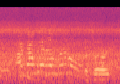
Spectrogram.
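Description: Fast, churning water rushing past a river-rapids ride raft, with riders' voices over it.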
